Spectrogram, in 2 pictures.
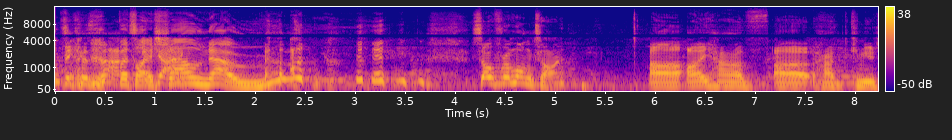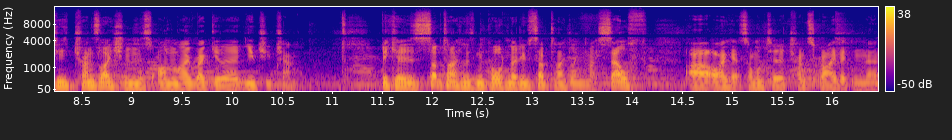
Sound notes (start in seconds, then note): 0.0 laughter; 2.0 laughter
